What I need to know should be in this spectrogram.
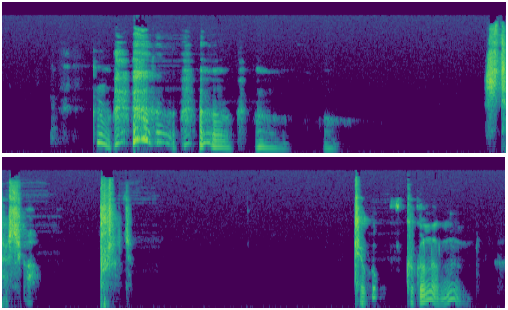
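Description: An elderly man speaks calmly into a microphone, with pauses, heard through a loudspeaker.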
